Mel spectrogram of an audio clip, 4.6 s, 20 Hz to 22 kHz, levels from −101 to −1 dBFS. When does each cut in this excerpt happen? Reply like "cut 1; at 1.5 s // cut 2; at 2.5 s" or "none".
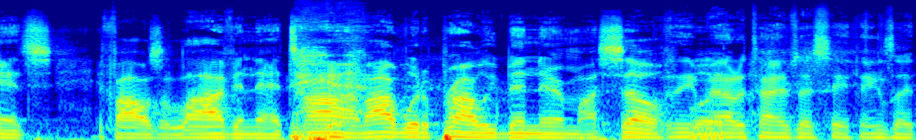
none

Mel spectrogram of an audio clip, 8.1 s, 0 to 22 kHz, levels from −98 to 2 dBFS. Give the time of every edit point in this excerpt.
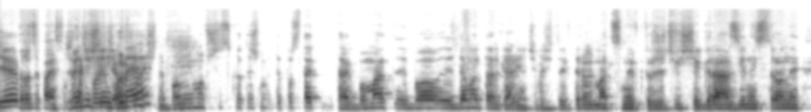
cut 1; at 1.2 s

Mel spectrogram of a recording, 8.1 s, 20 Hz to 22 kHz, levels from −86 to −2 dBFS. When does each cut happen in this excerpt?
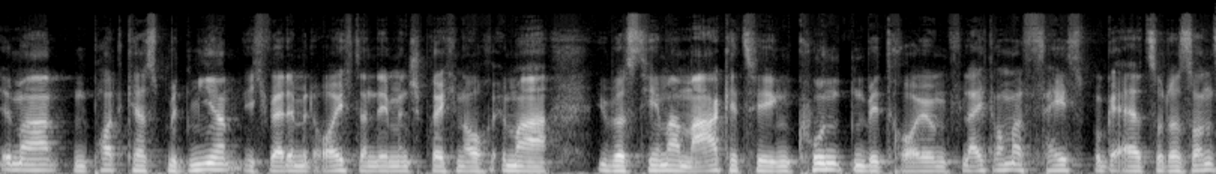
cut 1; at 1.6 s

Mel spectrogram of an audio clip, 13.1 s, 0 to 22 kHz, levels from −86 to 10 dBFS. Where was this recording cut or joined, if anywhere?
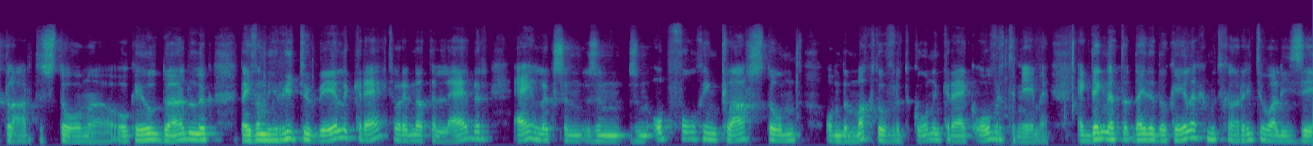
none

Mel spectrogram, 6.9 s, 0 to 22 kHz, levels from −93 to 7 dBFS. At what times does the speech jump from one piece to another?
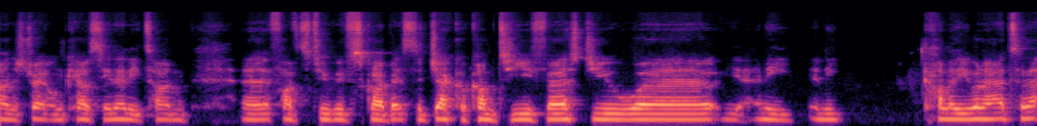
none

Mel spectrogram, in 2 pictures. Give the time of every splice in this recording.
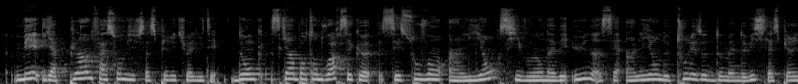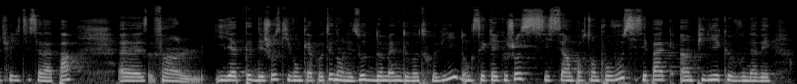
cut 1; at 9.4 s

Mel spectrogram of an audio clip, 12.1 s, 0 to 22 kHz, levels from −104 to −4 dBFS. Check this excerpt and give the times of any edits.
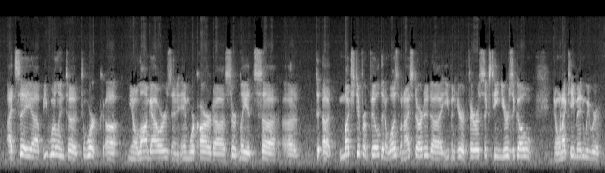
none

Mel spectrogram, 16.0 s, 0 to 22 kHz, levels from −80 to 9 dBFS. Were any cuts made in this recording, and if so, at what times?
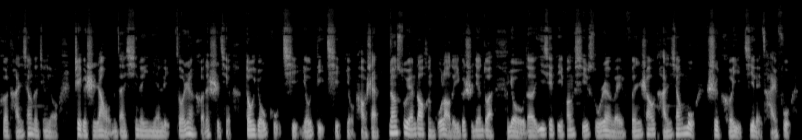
cut 1; at 7.6 s // cut 2; at 10.2 s

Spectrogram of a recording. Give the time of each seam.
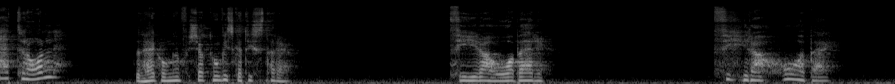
none

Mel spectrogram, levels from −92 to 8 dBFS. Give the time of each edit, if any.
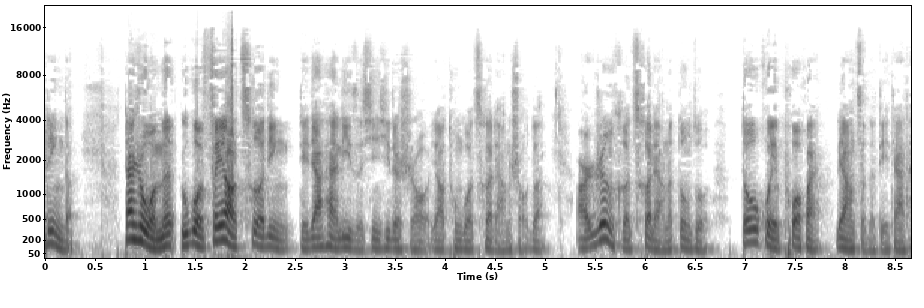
none

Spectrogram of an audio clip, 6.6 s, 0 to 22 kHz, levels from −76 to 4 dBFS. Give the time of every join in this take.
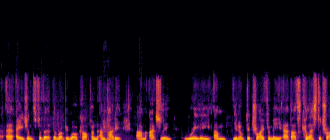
none

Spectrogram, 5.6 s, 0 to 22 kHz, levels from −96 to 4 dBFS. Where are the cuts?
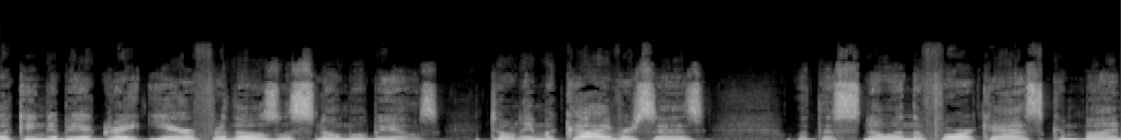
none

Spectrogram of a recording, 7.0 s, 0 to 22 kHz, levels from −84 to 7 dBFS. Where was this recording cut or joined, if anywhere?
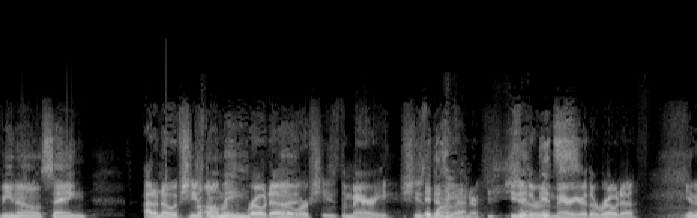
none

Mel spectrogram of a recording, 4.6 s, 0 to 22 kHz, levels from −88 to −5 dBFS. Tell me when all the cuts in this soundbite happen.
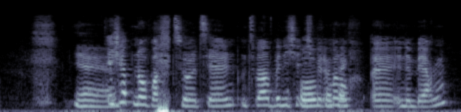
cut 1; at 1.7 s

